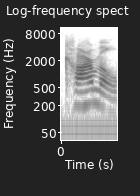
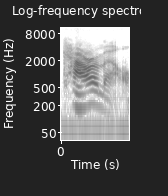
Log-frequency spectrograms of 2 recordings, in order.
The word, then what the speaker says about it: caramel: Actually, you said caramel when it's pronounced caramel.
